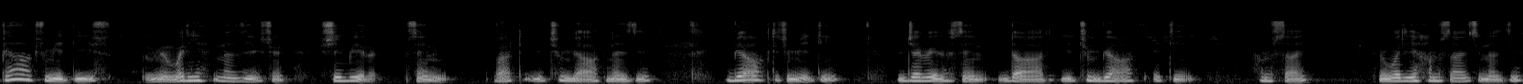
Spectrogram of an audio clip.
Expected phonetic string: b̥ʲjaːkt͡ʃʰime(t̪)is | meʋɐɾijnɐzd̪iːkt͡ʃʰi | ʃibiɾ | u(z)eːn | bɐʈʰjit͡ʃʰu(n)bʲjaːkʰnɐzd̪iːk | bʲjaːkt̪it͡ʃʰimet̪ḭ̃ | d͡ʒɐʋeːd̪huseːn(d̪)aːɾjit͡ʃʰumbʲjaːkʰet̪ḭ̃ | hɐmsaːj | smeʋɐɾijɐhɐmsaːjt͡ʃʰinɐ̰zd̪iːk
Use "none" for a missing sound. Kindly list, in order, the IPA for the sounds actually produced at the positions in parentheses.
t̪, s, m, d̪

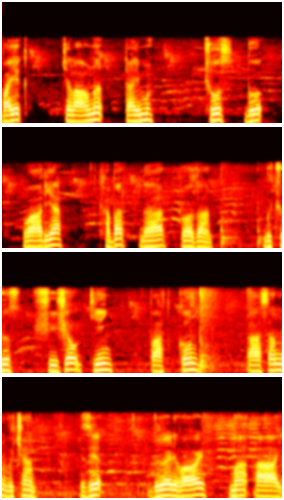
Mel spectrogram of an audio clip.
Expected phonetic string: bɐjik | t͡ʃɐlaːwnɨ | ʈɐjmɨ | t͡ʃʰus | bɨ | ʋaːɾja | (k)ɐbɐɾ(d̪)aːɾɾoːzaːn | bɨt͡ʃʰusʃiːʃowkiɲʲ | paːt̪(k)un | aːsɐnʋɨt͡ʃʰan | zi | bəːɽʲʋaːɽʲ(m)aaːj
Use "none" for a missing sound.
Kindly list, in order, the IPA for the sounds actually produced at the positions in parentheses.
kʰ, d̪, k, m

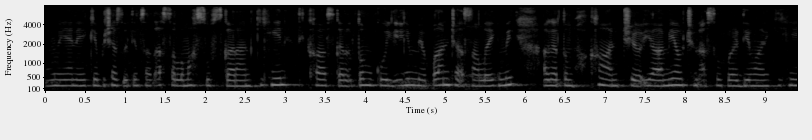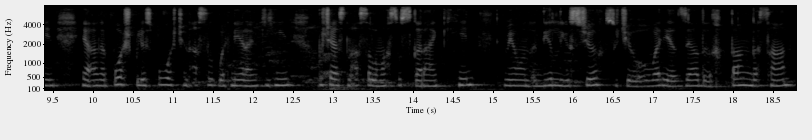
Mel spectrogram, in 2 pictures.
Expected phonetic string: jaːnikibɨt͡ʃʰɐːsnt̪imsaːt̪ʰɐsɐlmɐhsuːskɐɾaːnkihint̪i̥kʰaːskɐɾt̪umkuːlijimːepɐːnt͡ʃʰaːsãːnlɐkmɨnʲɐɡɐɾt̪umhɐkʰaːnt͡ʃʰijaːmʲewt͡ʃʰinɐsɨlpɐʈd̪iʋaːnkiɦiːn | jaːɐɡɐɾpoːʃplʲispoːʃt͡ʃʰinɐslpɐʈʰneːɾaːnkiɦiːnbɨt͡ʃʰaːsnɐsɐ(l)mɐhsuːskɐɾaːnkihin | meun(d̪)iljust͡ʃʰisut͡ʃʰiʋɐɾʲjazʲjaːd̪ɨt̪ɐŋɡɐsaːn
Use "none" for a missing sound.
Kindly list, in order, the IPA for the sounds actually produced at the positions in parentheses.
l, d̪

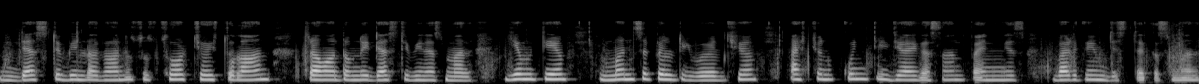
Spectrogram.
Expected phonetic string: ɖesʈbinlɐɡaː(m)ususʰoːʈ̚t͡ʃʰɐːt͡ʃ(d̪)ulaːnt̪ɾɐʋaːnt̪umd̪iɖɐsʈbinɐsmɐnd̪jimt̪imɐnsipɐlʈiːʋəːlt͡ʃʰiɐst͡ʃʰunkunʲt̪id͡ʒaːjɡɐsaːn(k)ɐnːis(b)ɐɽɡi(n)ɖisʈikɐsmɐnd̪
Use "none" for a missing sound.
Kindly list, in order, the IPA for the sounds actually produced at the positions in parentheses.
n, t̪, p, b, m

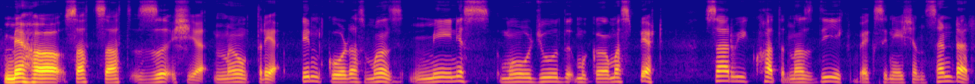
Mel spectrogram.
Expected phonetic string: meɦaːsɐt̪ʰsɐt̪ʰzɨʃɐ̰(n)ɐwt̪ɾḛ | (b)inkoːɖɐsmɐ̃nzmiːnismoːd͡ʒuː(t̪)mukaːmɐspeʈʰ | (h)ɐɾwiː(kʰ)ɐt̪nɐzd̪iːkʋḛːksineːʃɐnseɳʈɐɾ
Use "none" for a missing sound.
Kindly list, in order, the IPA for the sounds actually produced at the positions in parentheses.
n, p, d̪, s, kʰ

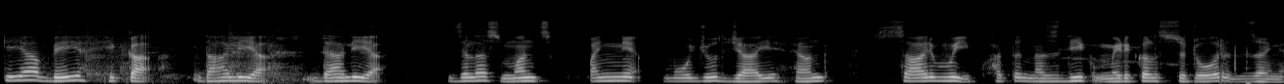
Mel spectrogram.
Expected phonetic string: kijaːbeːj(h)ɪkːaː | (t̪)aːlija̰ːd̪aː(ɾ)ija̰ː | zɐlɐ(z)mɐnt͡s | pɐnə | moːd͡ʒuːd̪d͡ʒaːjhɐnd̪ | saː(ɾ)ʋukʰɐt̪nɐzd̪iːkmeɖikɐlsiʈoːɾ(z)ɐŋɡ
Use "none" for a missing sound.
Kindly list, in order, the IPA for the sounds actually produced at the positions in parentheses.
h, d̪, l, s, ɾ, z

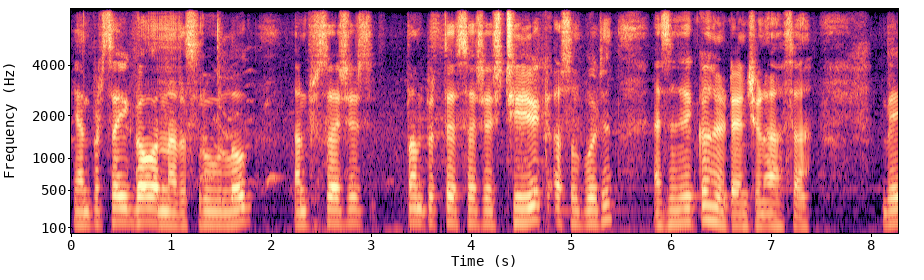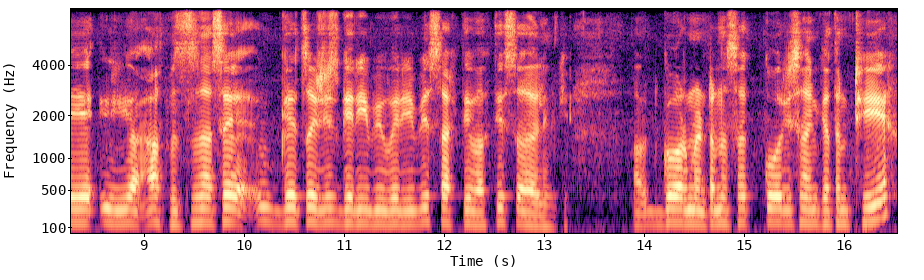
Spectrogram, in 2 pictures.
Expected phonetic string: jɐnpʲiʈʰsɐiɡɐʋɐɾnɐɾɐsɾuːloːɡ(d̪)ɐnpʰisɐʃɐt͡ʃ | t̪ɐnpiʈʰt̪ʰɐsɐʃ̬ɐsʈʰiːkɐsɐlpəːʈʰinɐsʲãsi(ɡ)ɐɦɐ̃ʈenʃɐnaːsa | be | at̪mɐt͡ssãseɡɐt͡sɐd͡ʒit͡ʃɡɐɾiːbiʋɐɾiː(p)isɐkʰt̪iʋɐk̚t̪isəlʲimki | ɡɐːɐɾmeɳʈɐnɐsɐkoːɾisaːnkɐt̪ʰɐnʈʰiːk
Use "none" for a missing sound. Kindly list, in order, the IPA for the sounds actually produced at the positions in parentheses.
t̪, k, b

